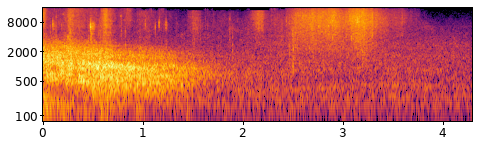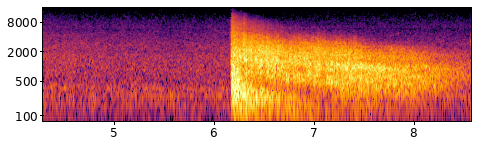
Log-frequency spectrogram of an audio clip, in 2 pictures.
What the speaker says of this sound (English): I don't know who they're shooting at. Hunting rifle, by the sounds of it.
